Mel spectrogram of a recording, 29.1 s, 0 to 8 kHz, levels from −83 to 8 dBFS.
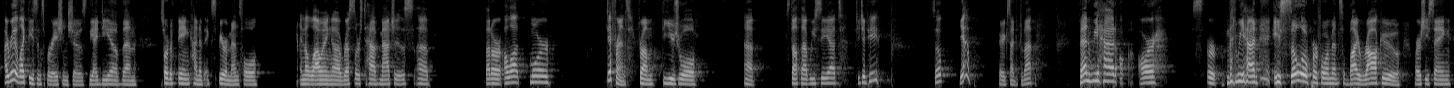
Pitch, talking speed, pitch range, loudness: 165 Hz, 130 wpm, 145-205 Hz, -27 LUFS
